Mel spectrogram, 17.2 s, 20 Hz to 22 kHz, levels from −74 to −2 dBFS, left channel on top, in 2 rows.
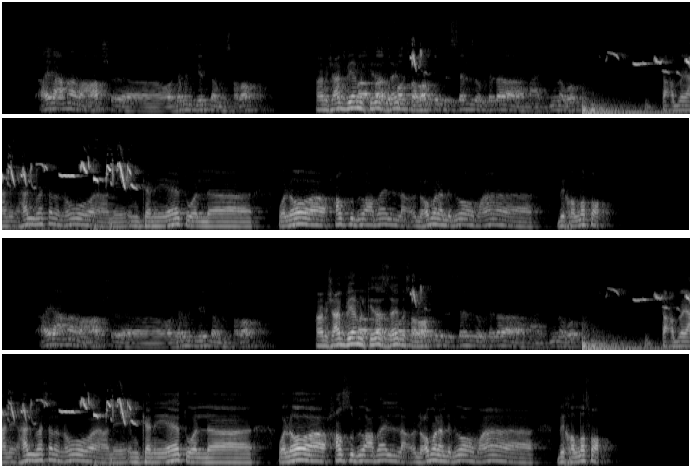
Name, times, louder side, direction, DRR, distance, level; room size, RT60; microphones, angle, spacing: voice 1, 0.4-3.3 4.0-7.3, left 1 dB, 80° left, 5.9 m, -39 dB
voice 2, 3.9-5.3 8.3-11.8 12.1-15.3 15.5-16.1, right 4 dB, 55° right, 0.9 m, -33 dB
sound 1, 5.1-5.3 7.6-10.3, left 5 dB, 15° left, 0.6 m, -28 dB
sound 2, 7.3-9.8, right 1 dB, 75° right, 1.4 m, -44 dB
17.0 x 12.0 x 3.4 m
head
